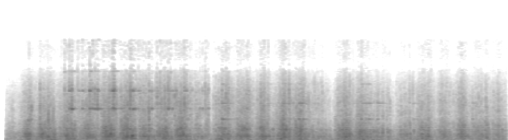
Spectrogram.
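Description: Dry ring cereal pouring from a plastic bag into a ceramic bowl: a continuous dense rattle of many small pieces hitting the bowl and each other.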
